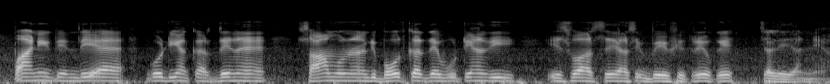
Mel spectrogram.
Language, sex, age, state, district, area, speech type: Punjabi, female, 60+, Punjab, Pathankot, rural, spontaneous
